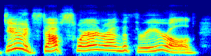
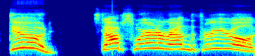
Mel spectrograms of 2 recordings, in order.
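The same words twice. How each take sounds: First: 1 exasperated telling-off. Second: Much higher, louder exasperated telling-off; exasperated scolding. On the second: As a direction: scold him, fed up at last. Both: Retold or imitated. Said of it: "I'm like".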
